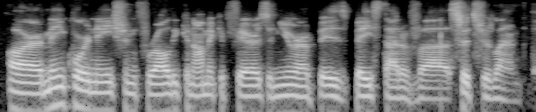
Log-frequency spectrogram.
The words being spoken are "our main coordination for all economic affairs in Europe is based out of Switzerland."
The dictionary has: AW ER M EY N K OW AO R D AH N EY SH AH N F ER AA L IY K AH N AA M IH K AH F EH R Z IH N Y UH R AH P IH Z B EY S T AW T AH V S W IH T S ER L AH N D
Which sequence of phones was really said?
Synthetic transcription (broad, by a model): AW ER M EY N K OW AO R D N EY SH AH N F ER AA L IY K AH N AA M IH K AH F EH R Z IH N Y UH R AH P IH Z B EY S T AW T AH V S W IH T S ER L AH N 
